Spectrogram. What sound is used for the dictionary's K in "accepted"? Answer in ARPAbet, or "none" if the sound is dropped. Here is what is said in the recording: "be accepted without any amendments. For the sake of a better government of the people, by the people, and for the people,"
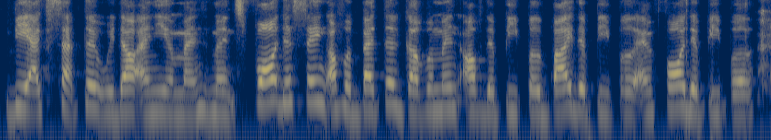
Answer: K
